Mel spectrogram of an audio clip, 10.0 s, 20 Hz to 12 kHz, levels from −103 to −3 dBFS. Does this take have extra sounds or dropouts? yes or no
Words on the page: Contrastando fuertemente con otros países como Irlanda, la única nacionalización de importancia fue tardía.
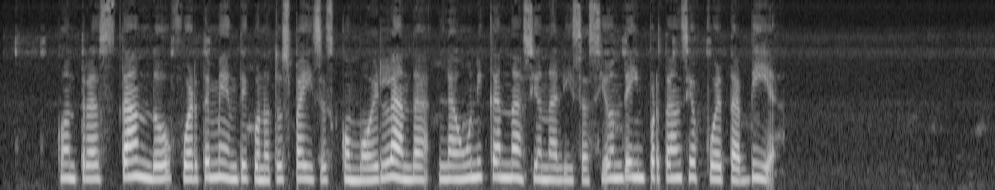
no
